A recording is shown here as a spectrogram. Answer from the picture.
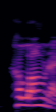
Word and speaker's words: Colonna: Yes, Sarah Cologna. Is that how you pronounce it? Colonna.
